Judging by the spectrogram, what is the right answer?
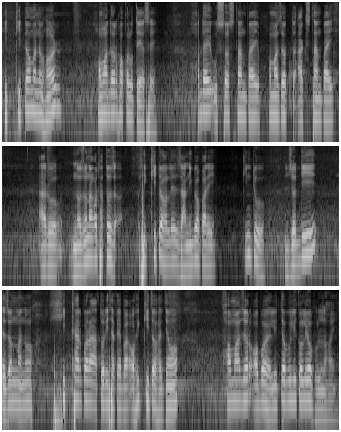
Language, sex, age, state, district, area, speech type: Assamese, male, 60+, Assam, Nalbari, rural, spontaneous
